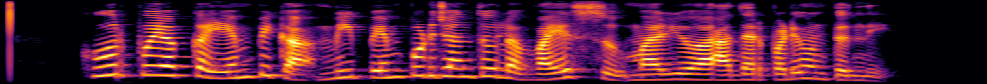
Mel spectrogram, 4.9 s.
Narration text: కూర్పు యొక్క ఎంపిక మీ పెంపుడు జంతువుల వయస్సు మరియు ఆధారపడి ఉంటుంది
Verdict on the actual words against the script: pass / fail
pass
